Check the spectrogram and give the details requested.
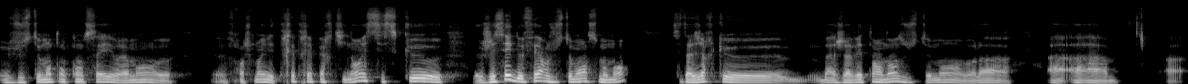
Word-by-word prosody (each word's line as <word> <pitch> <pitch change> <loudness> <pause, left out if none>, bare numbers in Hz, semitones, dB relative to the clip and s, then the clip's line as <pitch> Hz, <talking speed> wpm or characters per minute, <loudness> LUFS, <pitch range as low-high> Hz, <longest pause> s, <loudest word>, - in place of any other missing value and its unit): Justement, 105 +3 -1
ton 120 -2 -2
conseil 115 +2 0
est - - +2
vraiment, 100 +1 0
heu 85 -2 -3 0.4
heu, - - -10
franchement, 95 +4 -5
il 115 - +3
est 95 - -2
très, 135 - -3
très 125 +1 -2
pertinent 120 +3 -2
et 170 - +2
c'est 165 -7 -8
ce 125 +3 -6
que 135 -4 +5 0.3
j'essaie 125 - +5
de 140 - +6
faire 150 +4 +3
justement 125 +2 +1
en - - +1
ce 120 - -4
moment. 110 0 0 0.4
C'est-à-dire 125 +6 +2
que, 135 - 0
heu, 100 -5 +2
bah, 95 +6 -6
j'avais 100 +3 +1
tendance 120 +3 0
justement, 105 -2 -4
voilà 90 -1 -4 0.3
à 90 -1 -3
à - - -7 0.6
à - - -13
110 Hz, 175 wpm, -20 LUFS, 95-125 Hz, 0.6 s, de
